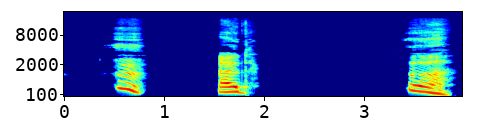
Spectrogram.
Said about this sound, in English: I don't know why I'm yawning so much, though.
